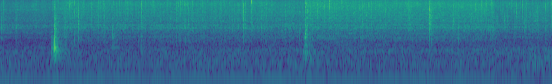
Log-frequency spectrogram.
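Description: Bell pepper rings sizzle steadily in a frying pan for a Mexican breakfast, a faint continuous crackle with a few sharper pops and spatters, no voices present.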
